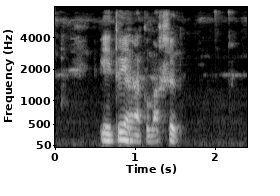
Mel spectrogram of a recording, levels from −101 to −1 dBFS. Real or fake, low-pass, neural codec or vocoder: fake; 7.2 kHz; vocoder, 44.1 kHz, 128 mel bands, Pupu-Vocoder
